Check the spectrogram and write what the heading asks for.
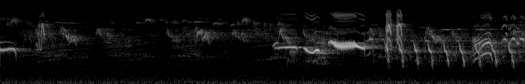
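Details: At daybreak on 8 December 2019 a common blackbird sings in the dawn chorus, recorded in stereo on a Superlux 524D; a loud mellow whistled phrase swells midway and breaks into rapid squeaky high notes, with softer birds chirping throughout.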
